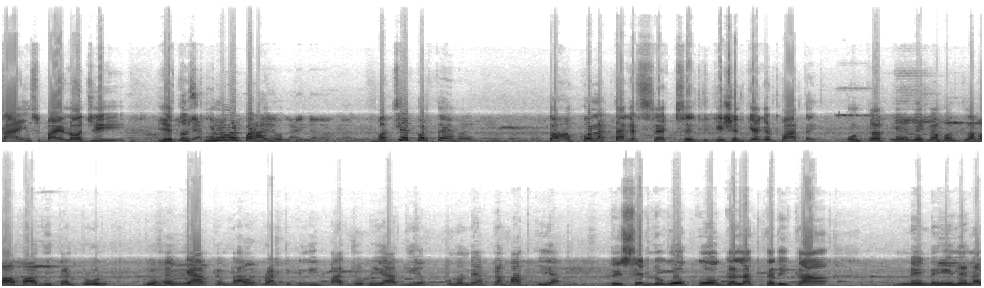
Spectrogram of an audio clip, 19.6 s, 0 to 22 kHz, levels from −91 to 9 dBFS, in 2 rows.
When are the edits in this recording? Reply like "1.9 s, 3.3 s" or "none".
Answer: none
